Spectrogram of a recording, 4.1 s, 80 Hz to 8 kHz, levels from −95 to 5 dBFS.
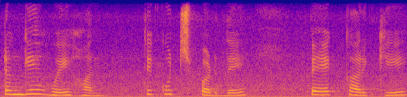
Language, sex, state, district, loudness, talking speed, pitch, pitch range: Punjabi, female, Punjab, Kapurthala, -18 LUFS, 115 wpm, 280 Hz, 245-320 Hz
